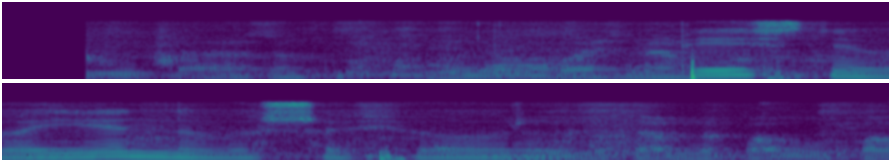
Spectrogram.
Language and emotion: Russian, sad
